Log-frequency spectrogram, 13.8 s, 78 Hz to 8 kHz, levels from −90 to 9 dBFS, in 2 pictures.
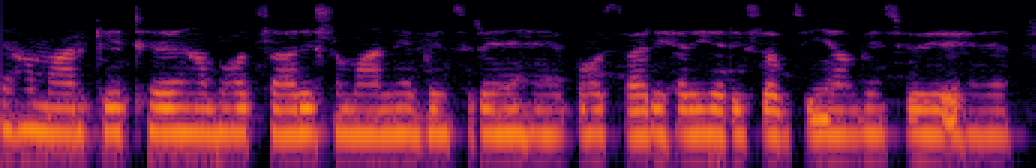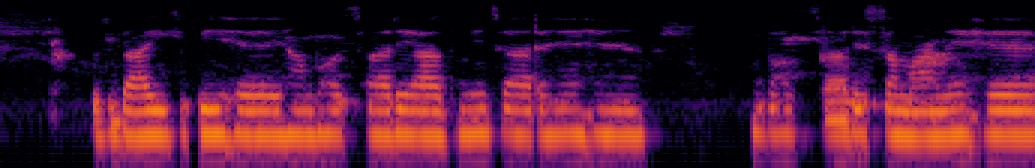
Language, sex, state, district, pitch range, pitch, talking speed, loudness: Hindi, female, Jharkhand, Sahebganj, 190-200 Hz, 195 Hz, 140 wpm, -27 LUFS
